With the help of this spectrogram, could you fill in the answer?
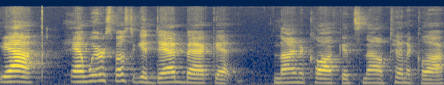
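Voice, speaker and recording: This woman has a fairly high pitch and ordinary pitch variation, speaking at a moderate pace. Noticeable background noise runs under her voice. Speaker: caretaker of aging parent. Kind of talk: casual interviewer behind camera.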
